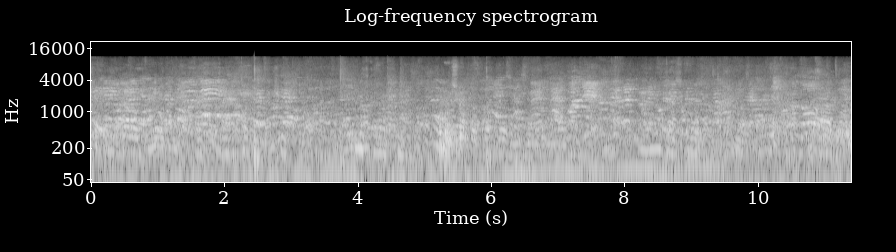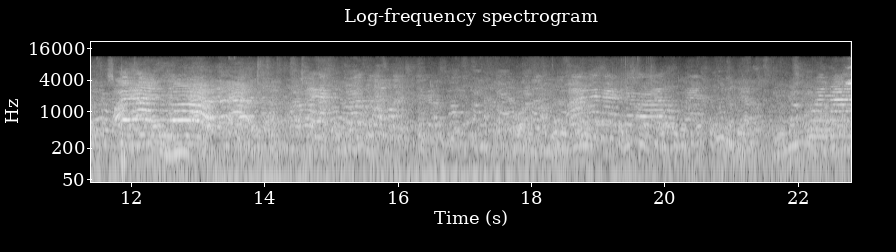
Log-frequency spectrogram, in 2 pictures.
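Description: Men shout and call out to each other outdoors.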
